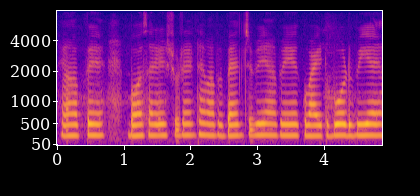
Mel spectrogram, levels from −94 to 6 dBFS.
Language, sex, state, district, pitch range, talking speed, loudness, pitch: Hindi, female, Jharkhand, Palamu, 240-250 Hz, 235 wpm, -16 LUFS, 245 Hz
